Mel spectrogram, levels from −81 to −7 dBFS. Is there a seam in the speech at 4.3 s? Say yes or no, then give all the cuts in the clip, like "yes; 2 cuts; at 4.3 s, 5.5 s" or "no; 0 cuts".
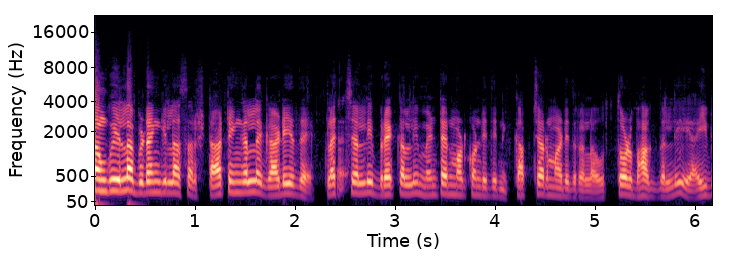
yes; 1 cut; at 4.3 s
